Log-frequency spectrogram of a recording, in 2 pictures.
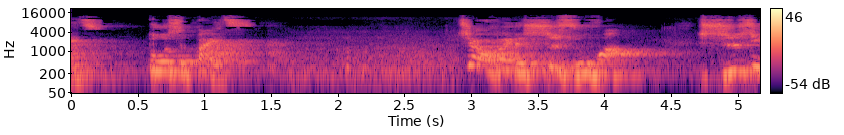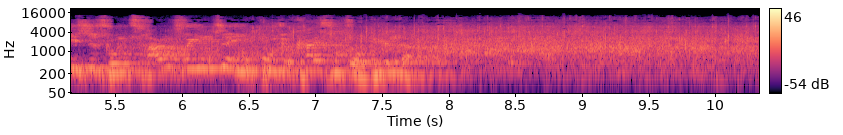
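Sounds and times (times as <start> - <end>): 
speech: 0.1 - 1.4, 2.9 - 8.1
church audience applauding during a sermon: 5.5 - 10.3.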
